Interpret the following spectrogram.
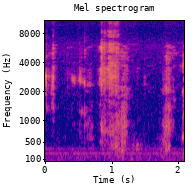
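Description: A person biting and chewing a barbecue potato chip, faint crunches coming in short bursts about a second in and again near the end.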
